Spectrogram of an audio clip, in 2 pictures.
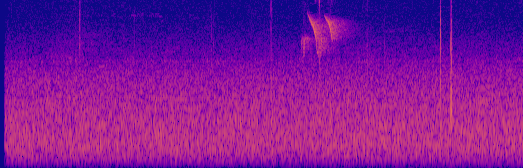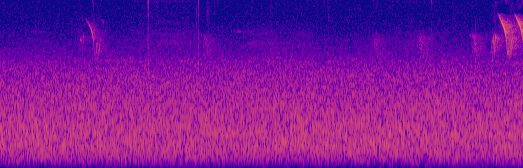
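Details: A white wagtail at Parshuram Kund, Arunachal Pradesh, India, gives sharp, high two-note calls about every three to four seconds over a steady rushing hiss like wind or running water.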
